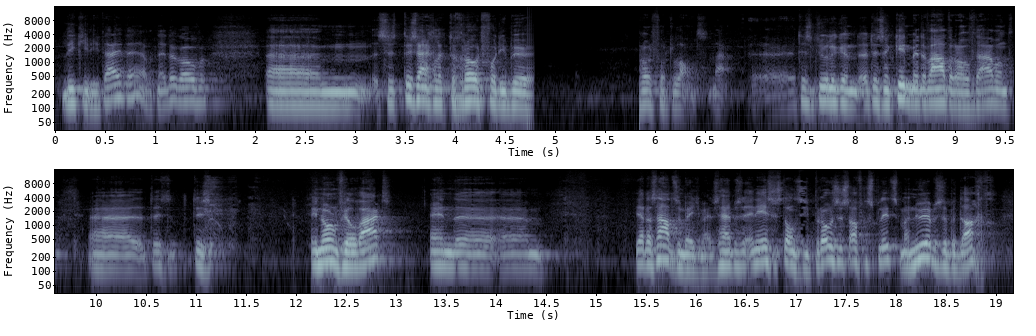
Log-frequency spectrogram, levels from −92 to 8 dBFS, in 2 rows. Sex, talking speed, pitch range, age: male, 220 wpm, 120-150 Hz, 50-69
